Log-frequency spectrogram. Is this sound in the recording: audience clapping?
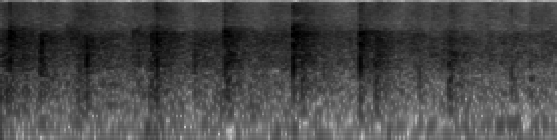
yes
